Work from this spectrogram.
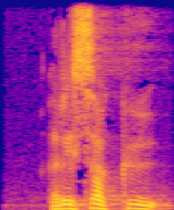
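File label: "rissacu", Sicilian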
